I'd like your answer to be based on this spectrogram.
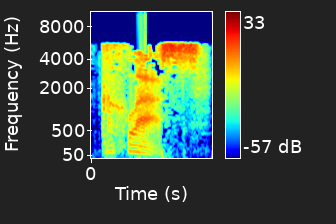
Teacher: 这个课是一个清辅音，对，是一个清辅音，喉咙是不震动的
